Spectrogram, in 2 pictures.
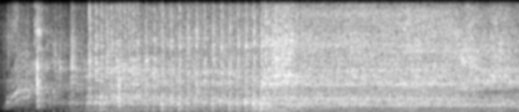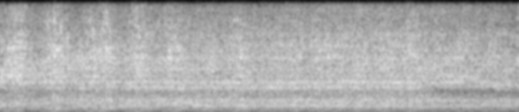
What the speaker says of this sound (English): I've had that generator for years and years and years, and it's always been so stinking reliable. But man, it's loud.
